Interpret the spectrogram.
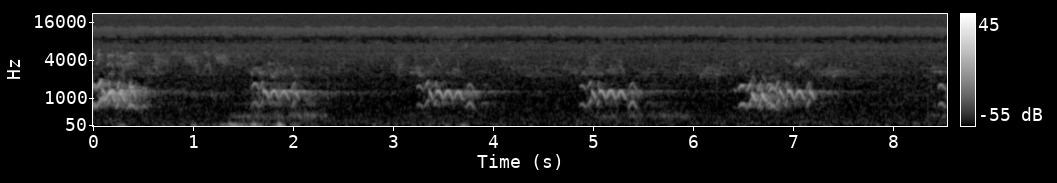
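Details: Loon call and reply at Lake Vermillion: quavering, laughing tremolo bursts about every one and a half seconds, linked by a steady mid-pitched tone, over a low rumble.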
